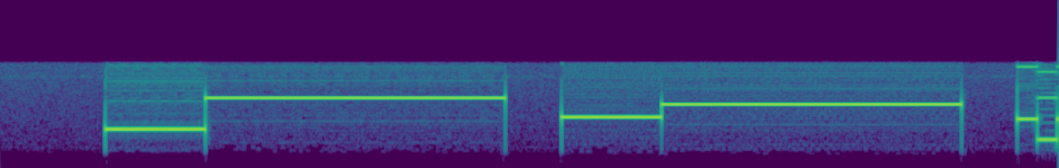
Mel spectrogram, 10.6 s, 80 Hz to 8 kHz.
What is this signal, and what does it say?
Two-tone page, heard as a one-second tone, then a three-second tone, about 670 then 1430 Hz, about 930 then 1250 Hz, with noise. It is heard from 1.0 to 9.6 s.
